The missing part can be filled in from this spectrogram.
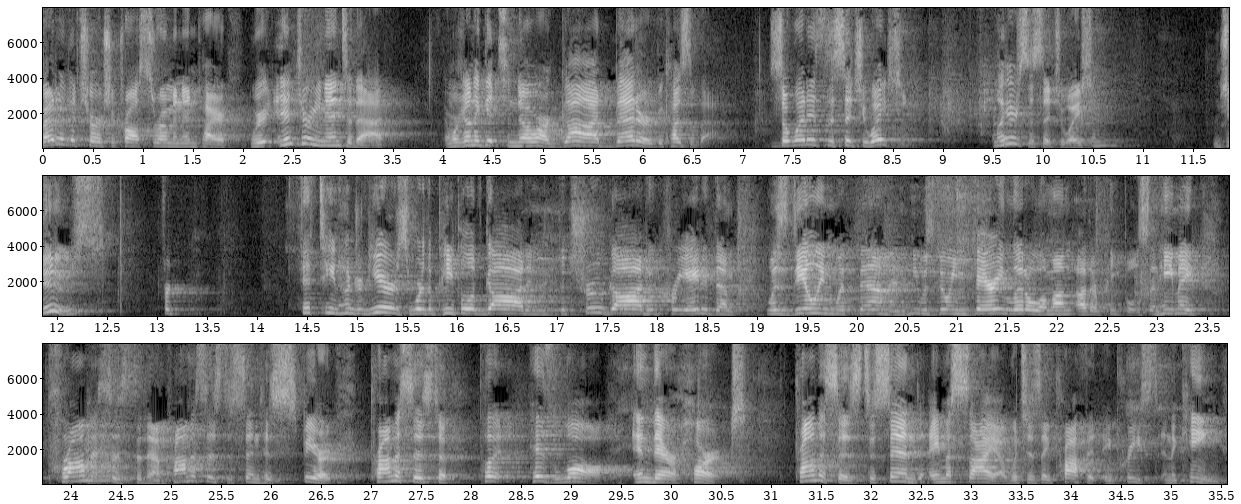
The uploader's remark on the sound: This sermon was preached at Hope Fellowship.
